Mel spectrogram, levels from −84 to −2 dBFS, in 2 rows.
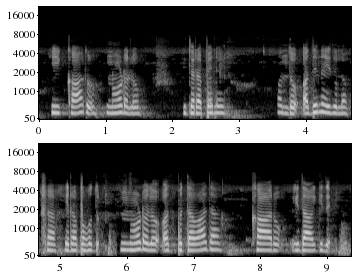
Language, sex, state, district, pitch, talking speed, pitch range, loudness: Kannada, female, Karnataka, Gulbarga, 225 Hz, 90 wpm, 220-235 Hz, -25 LUFS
